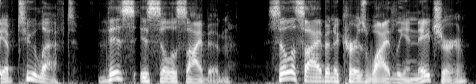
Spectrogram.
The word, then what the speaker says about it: psilocybin: Even though psilocybin sounds like it starts with an S, it doesn't. It starts with a P.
